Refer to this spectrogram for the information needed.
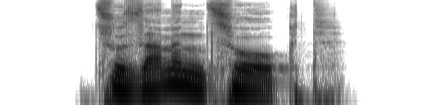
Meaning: second-person plural dependent preterite of zusammenziehen
- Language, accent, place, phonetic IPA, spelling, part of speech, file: German, Germany, Berlin, [t͡suˈzamənˌzoːkt], zusammenzogt, verb, De-zusammenzogt.ogg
